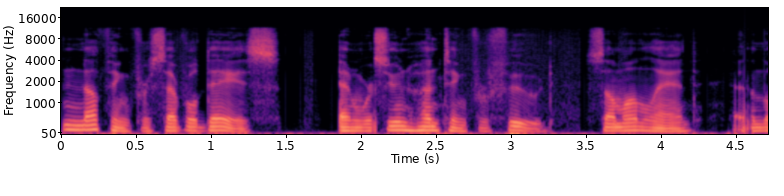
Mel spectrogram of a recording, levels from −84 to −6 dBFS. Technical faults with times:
0.00-4.72 Wi-Fi interference
2.05-2.10 damaged data in a compressed stream
4.53-4.60 damaged data in a compressed stream

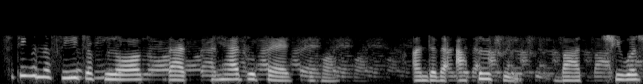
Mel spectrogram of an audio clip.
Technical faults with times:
0.69-6.43 feedback echo between two devices
1.34-3.22 AMR rate drop

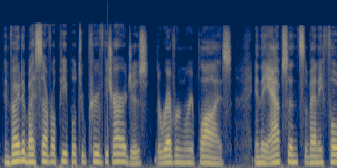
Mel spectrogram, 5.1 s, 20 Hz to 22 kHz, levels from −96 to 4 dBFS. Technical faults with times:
0.46-1.90 drift correction step
1.60 damaged data in a compressed stream

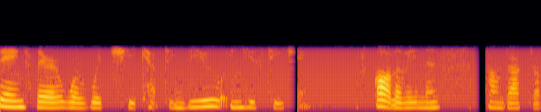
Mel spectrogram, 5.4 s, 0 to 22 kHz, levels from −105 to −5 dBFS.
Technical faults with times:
0.00-5.42 mains buzz
2.90-2.98 packet loss with pitch repetition
4.74-4.86 packet loss with pitch repetition

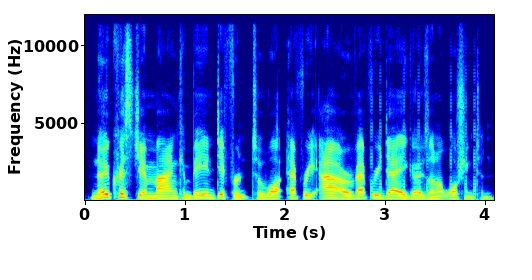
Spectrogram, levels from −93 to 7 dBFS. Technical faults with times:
2.86-3.91 GSM signalling bursts

